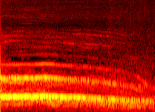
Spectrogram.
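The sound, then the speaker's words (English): A person howls like a wolf: a single loud, sustained voiced tone that holds steady, then slowly slides lower in pitch for about two seconds. No other talking. “Howling like a wolf. Let's all do it.”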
